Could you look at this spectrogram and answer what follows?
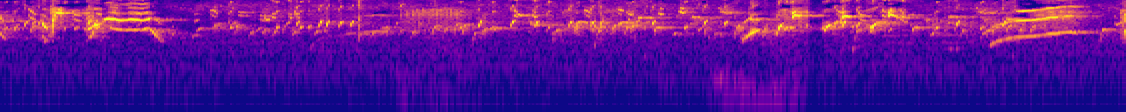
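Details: Trained European goldfinch singing to stimulate other songbirds: high twittering and rising whistles, with a faint low sound briefly in the background.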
